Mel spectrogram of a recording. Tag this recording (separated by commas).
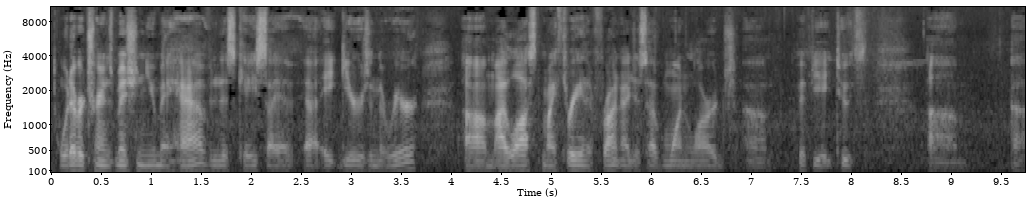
Speech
